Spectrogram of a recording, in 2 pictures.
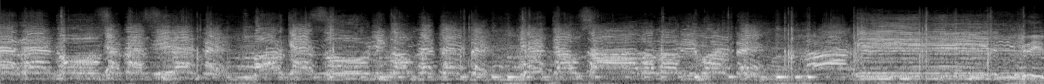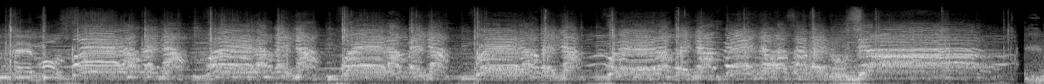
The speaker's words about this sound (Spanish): Vamos a gritar bien fuerte.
